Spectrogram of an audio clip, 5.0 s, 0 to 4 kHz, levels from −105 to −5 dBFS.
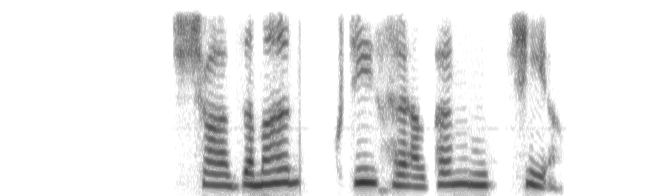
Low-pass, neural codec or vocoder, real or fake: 3.6 kHz; codec, 16 kHz, 2 kbps, X-Codec, HuBERT features, trained on LibriSpeech; fake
